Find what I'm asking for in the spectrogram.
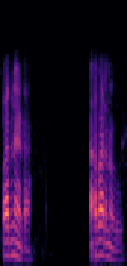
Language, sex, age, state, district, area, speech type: Malayalam, male, 18-30, Kerala, Palakkad, rural, conversation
